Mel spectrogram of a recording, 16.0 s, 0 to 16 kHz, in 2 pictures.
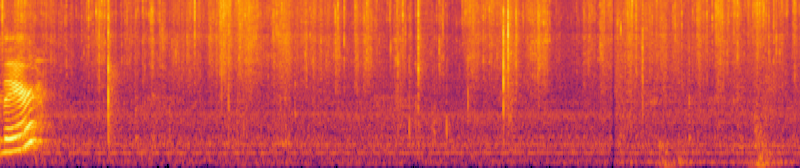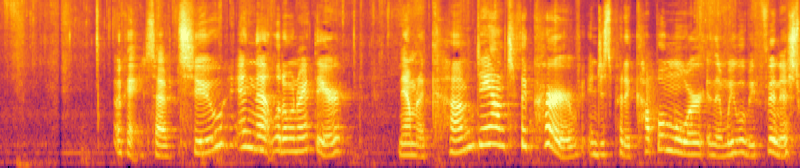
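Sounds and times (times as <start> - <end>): plastic mesh rustling and crinkling: 0.0 - 13.0.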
